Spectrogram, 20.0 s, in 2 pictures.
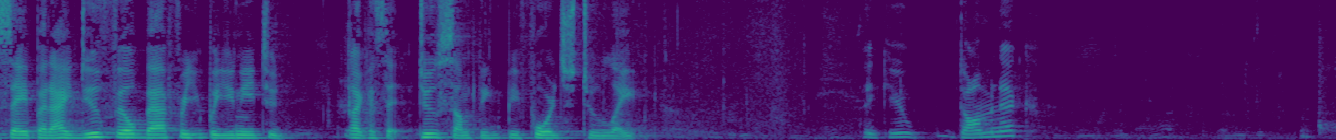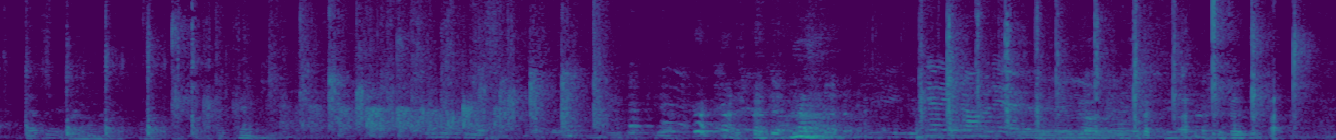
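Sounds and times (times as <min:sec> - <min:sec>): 
speech: 0:00.0 - 0:04.9, 0:06.5 - 0:07.8
audience clapping: 0:09.8 - 0:14.8, 0:16.9 - 0:20.0
laughter: 0:14.5 - 0:16.8, 0:17.8 - 0:19.9.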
